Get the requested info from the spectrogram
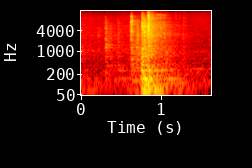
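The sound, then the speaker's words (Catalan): A door swings open with a low thump and a brief scraping rush as a mother walks out dragging a suitcase, the noise swelling around the middle and then trailing off into a faint rumble, with no voices. “En Merlí obre la porta a la mare, que surt arrossegant la maleta.”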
